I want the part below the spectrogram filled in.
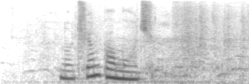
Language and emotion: Russian, neutral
